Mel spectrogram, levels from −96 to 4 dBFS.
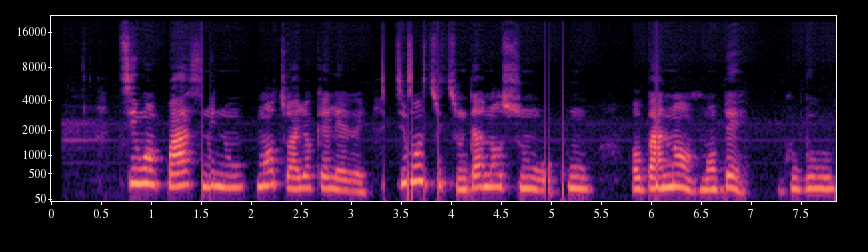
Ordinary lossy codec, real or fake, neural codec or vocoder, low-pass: none; fake; vocoder, 48 kHz, 128 mel bands, Vocos; 19.8 kHz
